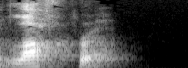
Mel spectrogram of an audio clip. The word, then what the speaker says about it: Loughborough: Loughborough? No. – Pretty good. Loughborough.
